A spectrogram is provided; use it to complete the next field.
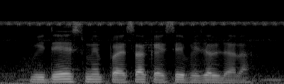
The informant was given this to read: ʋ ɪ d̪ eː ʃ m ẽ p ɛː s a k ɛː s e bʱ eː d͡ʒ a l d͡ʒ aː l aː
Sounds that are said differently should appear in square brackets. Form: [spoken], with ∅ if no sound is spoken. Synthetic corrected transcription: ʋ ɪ d̪ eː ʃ m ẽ p ɛː s a k ɛː s e bʱ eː d͡ʒ [ə] l d͡ʒ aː l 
